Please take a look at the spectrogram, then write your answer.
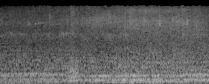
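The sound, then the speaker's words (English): A dense, steady whine of mosquitoes buzzing in a swamp, continuous and unbroken for the full two seconds, fairly loud, with no voices. “I can't slap the mosquitoes with my hands tied behind my back.”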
